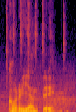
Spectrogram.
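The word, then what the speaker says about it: corriente: Coriante. You gotta roll your R.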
